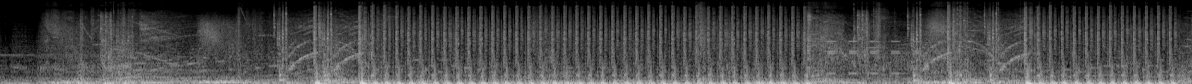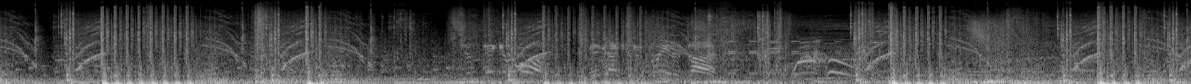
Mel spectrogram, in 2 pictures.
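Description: Turret gunfire in the video game Mass Effect 3, sustained rapid mechanical bursts with booming impacts and crashes, loud and dense throughout with only brief dips.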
